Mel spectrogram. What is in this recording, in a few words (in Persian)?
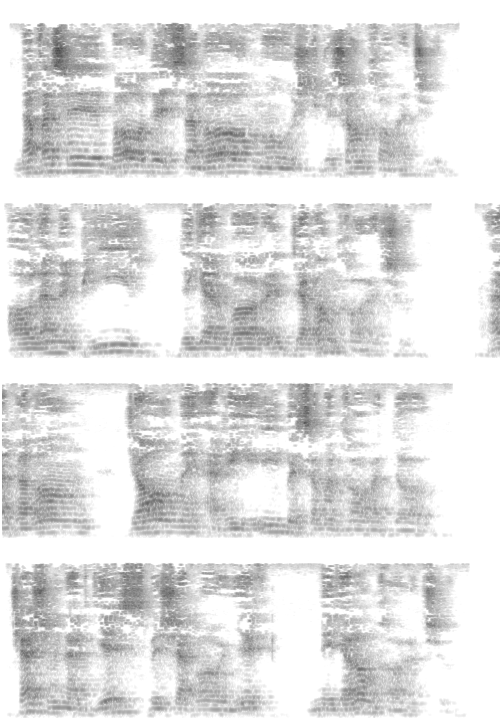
نمونه صدای آقای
